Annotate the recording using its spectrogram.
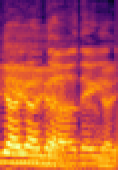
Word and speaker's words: Iñárritu: Iñárritu.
